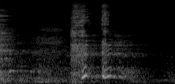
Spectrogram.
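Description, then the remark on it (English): Two quick, breathy coughs in close succession, with nothing else but faint background noise before and after. “I'm going to cough and then we're going to invite the Spirit again.”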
